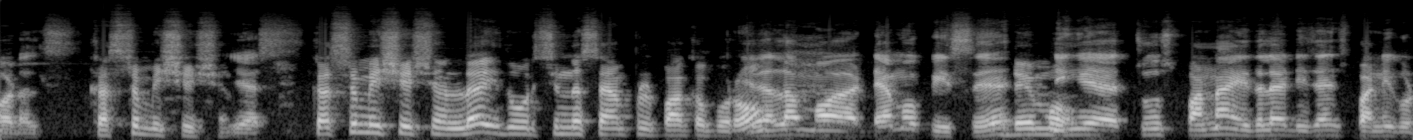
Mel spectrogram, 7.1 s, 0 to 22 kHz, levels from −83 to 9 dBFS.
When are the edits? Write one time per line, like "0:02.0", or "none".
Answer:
none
